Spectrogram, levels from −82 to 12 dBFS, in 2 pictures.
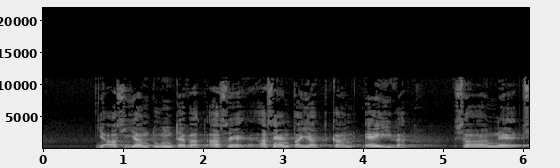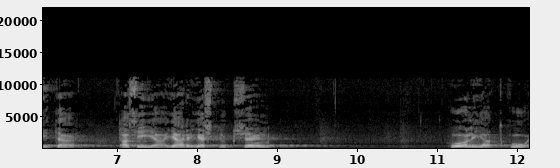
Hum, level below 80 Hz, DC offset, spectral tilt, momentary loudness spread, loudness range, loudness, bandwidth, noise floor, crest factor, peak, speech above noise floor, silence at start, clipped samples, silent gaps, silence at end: none; -70 dBFS; under 0.1%; -3.5 dB/octave; 12 LU; 4 LU; -25 LUFS; 11.5 kHz; -60 dBFS; 20 dB; -6 dBFS; 35 dB; 0.65 s; under 0.1%; none; 0 s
